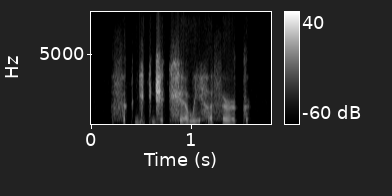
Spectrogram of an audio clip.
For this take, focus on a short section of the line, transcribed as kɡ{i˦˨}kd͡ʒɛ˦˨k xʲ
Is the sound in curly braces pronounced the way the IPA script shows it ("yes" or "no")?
yes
